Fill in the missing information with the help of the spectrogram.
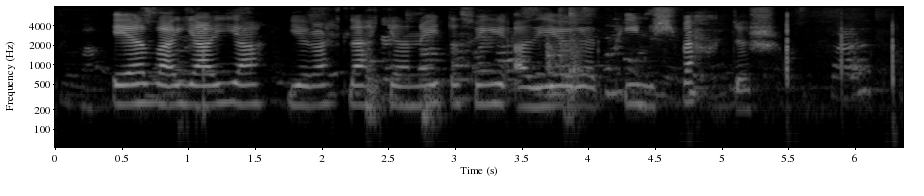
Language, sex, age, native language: Icelandic, female, 21, Icelandic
